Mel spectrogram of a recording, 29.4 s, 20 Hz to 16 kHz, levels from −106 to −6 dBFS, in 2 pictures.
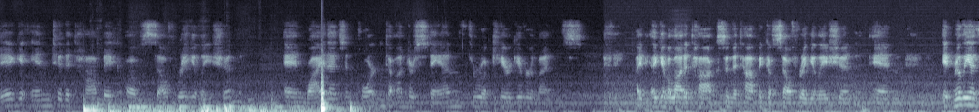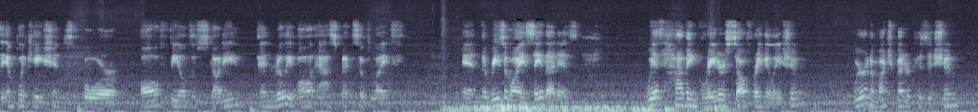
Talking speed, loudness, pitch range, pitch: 125 wpm, -28 LUFS, 105-140 Hz, 125 Hz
